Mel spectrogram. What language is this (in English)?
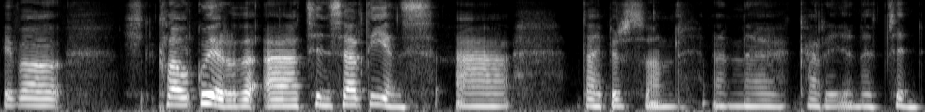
Welsh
